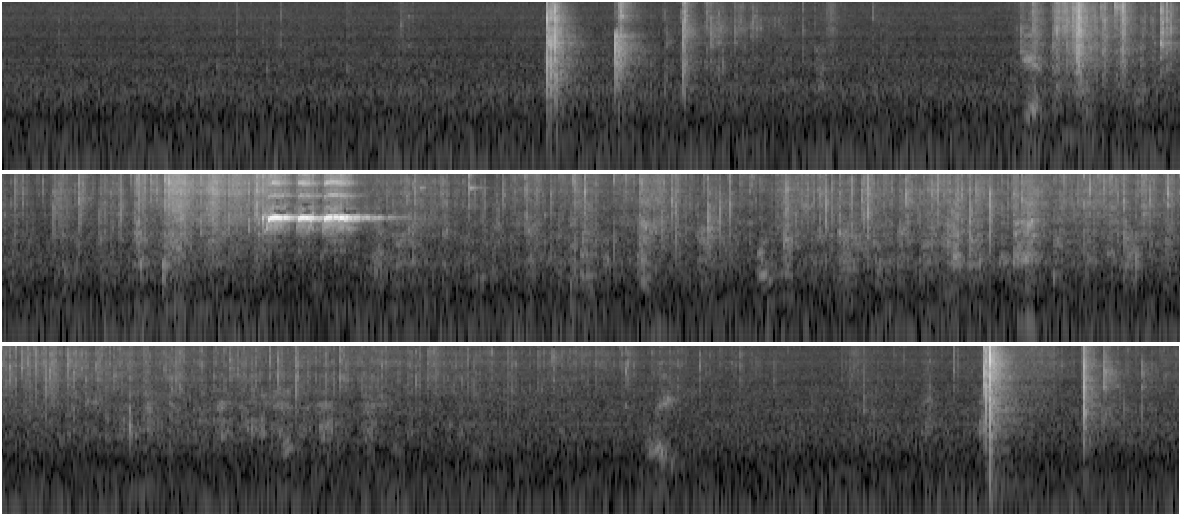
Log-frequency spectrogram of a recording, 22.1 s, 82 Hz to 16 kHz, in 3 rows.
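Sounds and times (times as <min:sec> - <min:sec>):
dog whistle pips: 0:09.0 - 0:09.9
dog claws ticking on pavement: 0:09.8 - 0:22.0.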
